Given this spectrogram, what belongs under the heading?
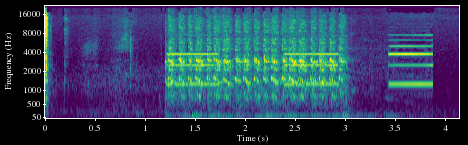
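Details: Starter cranks evenly, about three and a half turns a second, without catching after newly installed computer and fuel pump wiring; fuel pump not running, relay suspect, later found no power and a missing fuse; no fuel, no start.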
